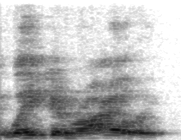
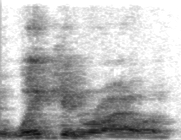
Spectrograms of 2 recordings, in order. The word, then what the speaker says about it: Laken Riley: He said Laken Riley, and he said Lincoln Riley.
